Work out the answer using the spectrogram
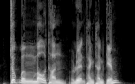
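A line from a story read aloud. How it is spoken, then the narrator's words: Loud, excited cry. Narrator (Vietnamese): Dạ kiêu thần tử kích động lớn tiếng kêu lên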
